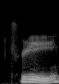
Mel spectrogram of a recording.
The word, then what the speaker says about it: trie: who coined the term tree pronouncing a tree after the middle symbol mid after the middle syllable of retrieval however other authors pronounce it as try in in an attempt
